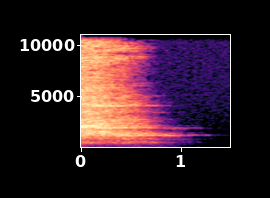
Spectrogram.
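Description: A single audible breath out during a seated stretch, a soft airy sigh that fades away over about a second.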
